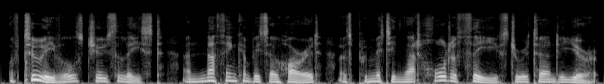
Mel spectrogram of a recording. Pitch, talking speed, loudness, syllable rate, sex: 125 Hz, 220 wpm, -18 LUFS, 6.1 syllables/s, male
